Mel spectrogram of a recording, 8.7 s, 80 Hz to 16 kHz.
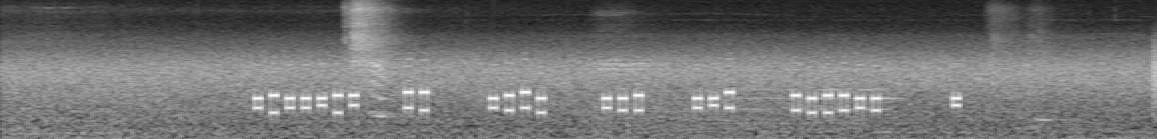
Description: DTMF, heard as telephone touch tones, dialled by machine, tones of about 50 ms, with a squelch burst at the end and street noise. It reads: 7277*20 96 7591 745 7*9 512574 *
